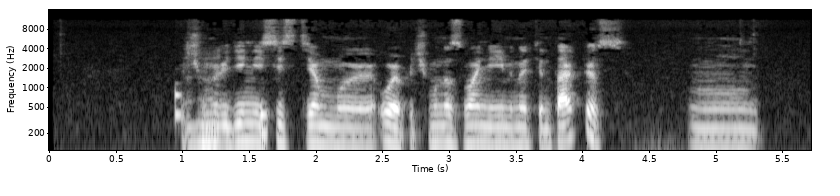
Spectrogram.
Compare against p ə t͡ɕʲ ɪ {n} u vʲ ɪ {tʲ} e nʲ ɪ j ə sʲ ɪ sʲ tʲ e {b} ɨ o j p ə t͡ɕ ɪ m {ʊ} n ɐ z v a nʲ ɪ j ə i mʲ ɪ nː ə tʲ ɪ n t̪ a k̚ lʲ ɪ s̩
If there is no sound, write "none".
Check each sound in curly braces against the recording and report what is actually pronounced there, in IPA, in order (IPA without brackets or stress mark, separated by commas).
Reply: m, dʲ, m, u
